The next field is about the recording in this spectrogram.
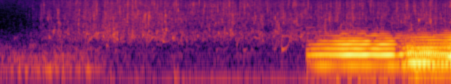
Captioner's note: water trickles; gentle orchestral music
